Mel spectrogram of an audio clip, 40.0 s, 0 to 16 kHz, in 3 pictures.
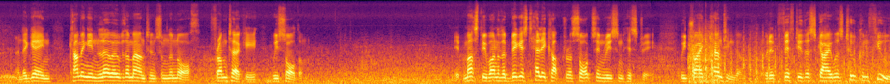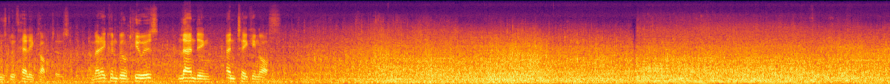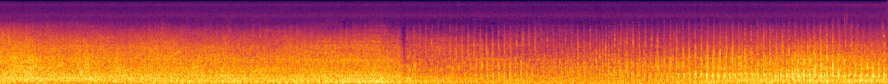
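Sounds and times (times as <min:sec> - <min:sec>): helicopter rotors and turbines: 0:00.0 - 0:40.0.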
